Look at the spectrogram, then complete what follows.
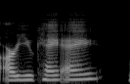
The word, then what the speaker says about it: Ruka: And we should tell people that this area you're in, is it Rucka? R U K A Ruka Ruka I think is how they pronounce it.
